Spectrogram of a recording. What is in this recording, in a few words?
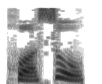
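"火速", Mandarin Chinese; chinese flashcards; hsk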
